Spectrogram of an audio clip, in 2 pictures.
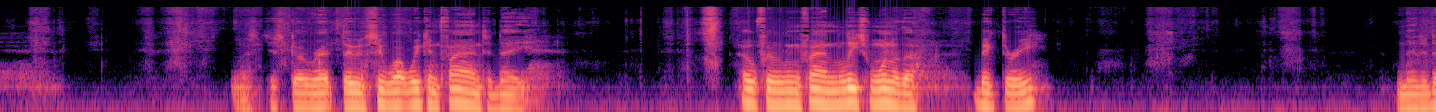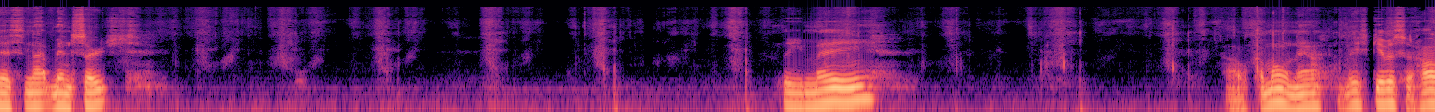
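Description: Paper cards rustle and slide against each other as they are flipped by hand.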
